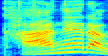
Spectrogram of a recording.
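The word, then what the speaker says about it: 乾慧: 그래서 예전에 선종에서는 하늘건자를 써서 간해라 그래요. 간해. 이거는 건인데 마르다고 할 때는, 그러니까 하늘이라고 할 때는 건이라고 하고 말랐다. 그럴 때는 이거를 간이라고 발음을 하거든요.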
